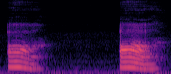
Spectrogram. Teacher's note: So in Russian, ah is pronounced with the front part of your vocal tract. It's not oh, it's not ah, it's ah, ah.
